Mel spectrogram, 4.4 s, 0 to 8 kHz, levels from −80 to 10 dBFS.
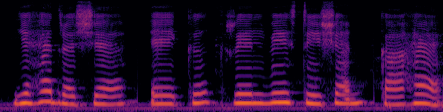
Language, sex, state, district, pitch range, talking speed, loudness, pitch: Hindi, female, Bihar, East Champaran, 220-245 Hz, 95 wpm, -28 LUFS, 240 Hz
